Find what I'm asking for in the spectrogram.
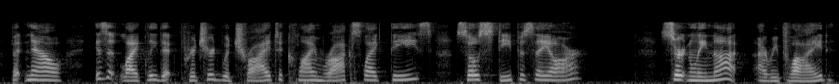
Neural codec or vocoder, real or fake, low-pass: none; real; 7.2 kHz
